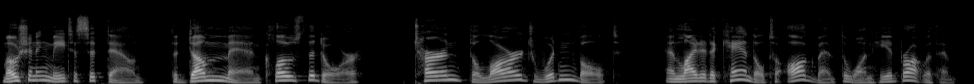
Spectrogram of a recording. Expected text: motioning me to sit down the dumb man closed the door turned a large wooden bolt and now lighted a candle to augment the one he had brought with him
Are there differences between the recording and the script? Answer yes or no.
yes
